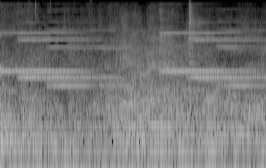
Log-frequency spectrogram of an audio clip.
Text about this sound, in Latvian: Lūdzu zvanu.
